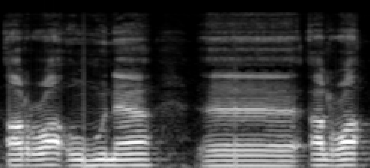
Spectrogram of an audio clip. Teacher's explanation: الراء هنا مفتوحتان فاذا تكون مفخمه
